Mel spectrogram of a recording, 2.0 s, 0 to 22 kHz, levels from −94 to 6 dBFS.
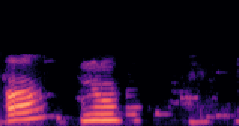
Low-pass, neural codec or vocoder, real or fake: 3.6 kHz; codec, 16 kHz in and 24 kHz out, 2.2 kbps, FireRedTTS-2 codec; fake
